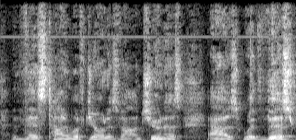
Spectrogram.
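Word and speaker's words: Valančiūnas: I got it right this time with Jonas Valanciunas.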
